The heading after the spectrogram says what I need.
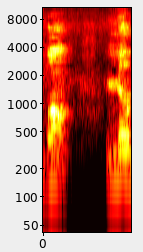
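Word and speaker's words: blanc: লোভ বং। লোভ ব মানে হচ্ছে ব্যাঞ্চ। এরপরে আমরা বলি যেমন সাদা। সাদার ফরাসি কি? সাদার ফরাসি হচ্ছে ব্লং। এখানে কিন্তু আমরা সের উচ্চারণ করি না।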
